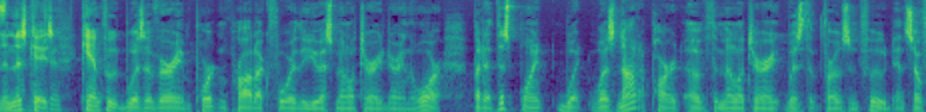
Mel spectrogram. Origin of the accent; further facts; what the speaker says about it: California, United States; I grew up in California.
